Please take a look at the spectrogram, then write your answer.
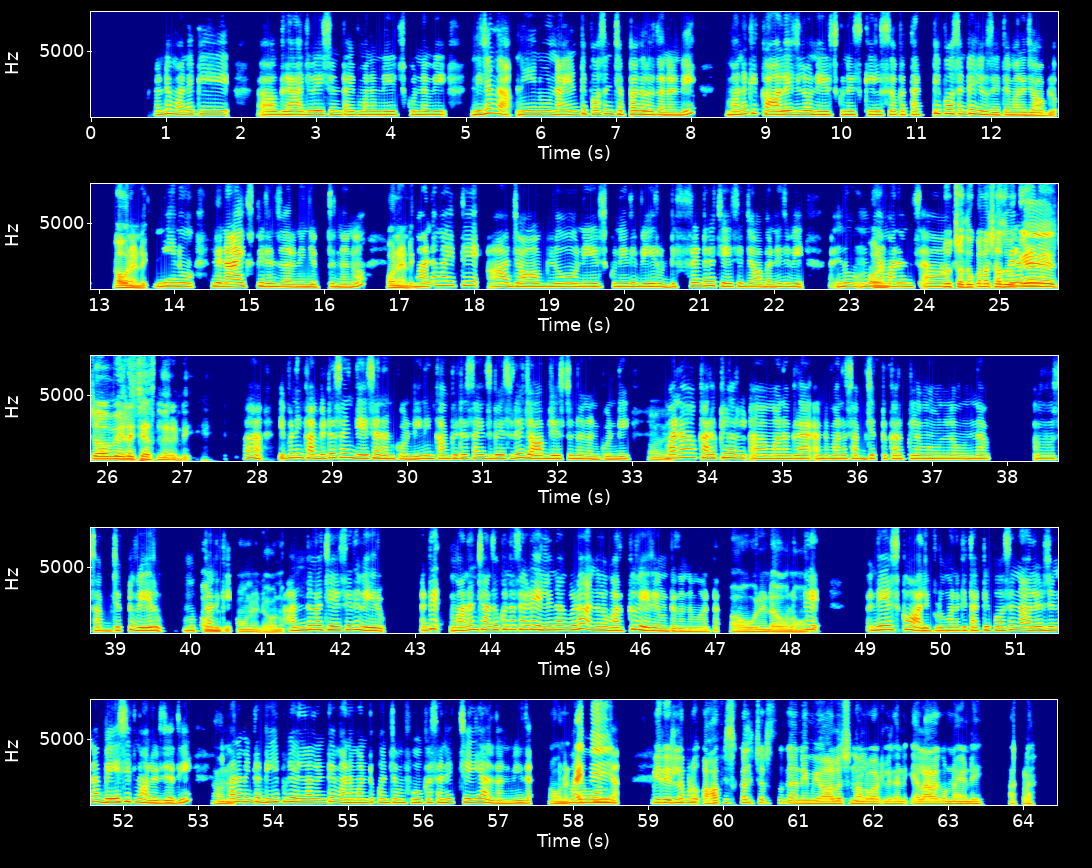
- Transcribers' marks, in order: other background noise; in English: "గ్రాడ్యుయేషన్ టైప్"; in English: "నైన్టీ పర్సెంట్"; in English: "స్కిల్స్"; in English: "థర్టీ"; in English: "యూజ్"; in English: "జాబ్‌లో"; in English: "ఎక్స్‌పీరియన్స్"; in English: "జాబ్‌లో"; in English: "డిఫరెంట్‌గా"; in English: "జాబ్"; laughing while speaking: "వేరే చేస్తున్నారండి"; tapping; in English: "కంప్యూటర్ సైన్స్"; in English: "కంప్యూటర్ సైన్స్"; in English: "జాబ్"; in English: "కరిక్యులర్"; in English: "సబ్జెక్ట్"; in English: "వర్క్"; in English: "థర్టీ పర్సెంట్"; in English: "బేసిక్"; in English: "డీప్‍గా"; in English: "ఓన్‌గా"; in English: "ఆఫీస్ కల్చర్స్"
- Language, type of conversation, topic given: Telugu, podcast, మల్టీటాస్కింగ్ చేయడం మానేసి మీరు ఏకాగ్రతగా పని చేయడం ఎలా అలవాటు చేసుకున్నారు?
